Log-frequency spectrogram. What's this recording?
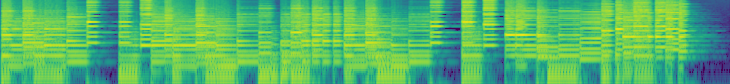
Tiny Piano Synth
